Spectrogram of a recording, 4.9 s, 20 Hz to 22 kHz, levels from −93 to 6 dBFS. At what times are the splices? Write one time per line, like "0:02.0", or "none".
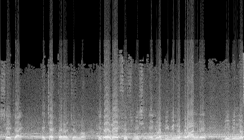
0:01.8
